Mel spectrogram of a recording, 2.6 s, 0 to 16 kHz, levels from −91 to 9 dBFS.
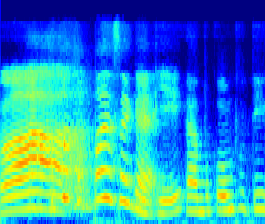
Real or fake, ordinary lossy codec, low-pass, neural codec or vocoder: fake; Opus, 32 kbps; 10.8 kHz; codec, 24 kHz, 0.9 kbps, DualCodec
